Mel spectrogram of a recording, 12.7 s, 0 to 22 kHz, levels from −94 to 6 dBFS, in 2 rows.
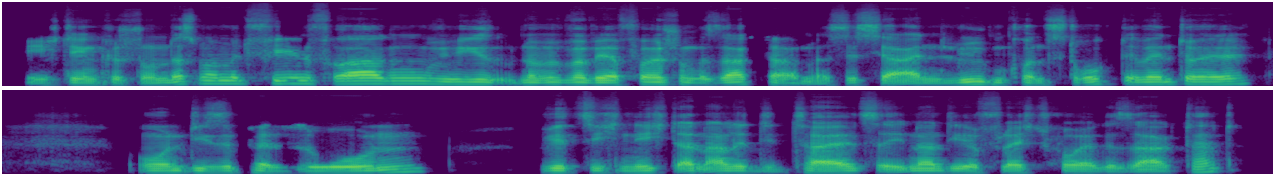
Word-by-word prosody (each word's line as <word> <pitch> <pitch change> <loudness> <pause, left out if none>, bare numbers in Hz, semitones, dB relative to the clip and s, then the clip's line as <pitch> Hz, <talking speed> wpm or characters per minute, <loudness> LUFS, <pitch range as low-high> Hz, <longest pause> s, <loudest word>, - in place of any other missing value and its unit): Ich 80 0 -7
denke 90 -2 -2
schon, 85 +3 -4
dass 120 +5 0
man 140 -1 0
mit 140 -1 -1
vielen 140 0 -2
Fragen, 135 -1 +3
wie 110 -1 +1
w 100 0 -2
w 105 -1 +3
wir 95 -1 +6
vorher 105 +1 +2
schon 100 -2 -4
gesagt 105 +5 +1
haben, 75 - -2
es 75 - -6
ist 95 0 -3
ja - - +4
ein 85 +1 +1
Lügenkonstrukt 105 +3 -2
eventuell 115 +4 +2 0.7
und 95 0 -1
diese 95 -1 -2
Person 95 - +1 0.6
wird 95 -1 +1
sich 95 -1 -6
nicht 95 +1 -3
an - - +3
alle 95 +1 +1
Details 85 +3 +1
erinnern, 95 0 +1
die 95 - -2
er 90 - +1
vielleicht 90 0 -2
vorher 90 -1 -1
gesagt 80 -2 -1
hat - - -6
95 Hz, 180 wpm, -25 LUFS, 90-115 Hz, 0.7 s, wir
